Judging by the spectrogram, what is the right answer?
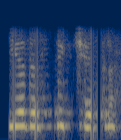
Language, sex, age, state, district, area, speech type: Sanskrit, female, 18-30, Assam, Biswanath, rural, conversation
